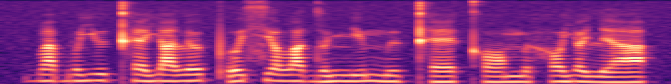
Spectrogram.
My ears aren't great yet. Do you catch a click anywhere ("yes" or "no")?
no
